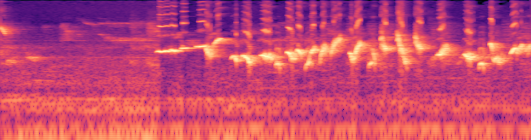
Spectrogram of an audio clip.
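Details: Shama song played to goad other white-rumped shamas into singing: after a quiet start, a rising whistle leads into fast, varied warbling with sharp high ticks.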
